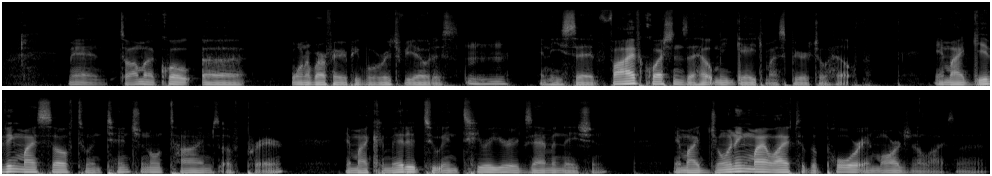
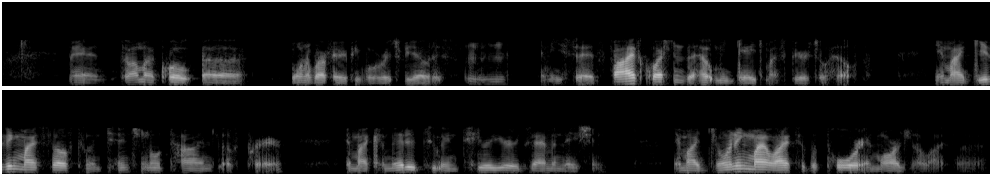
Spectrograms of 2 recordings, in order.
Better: first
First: none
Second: phone-call audio; poor line; nothing above 3.5 kHz

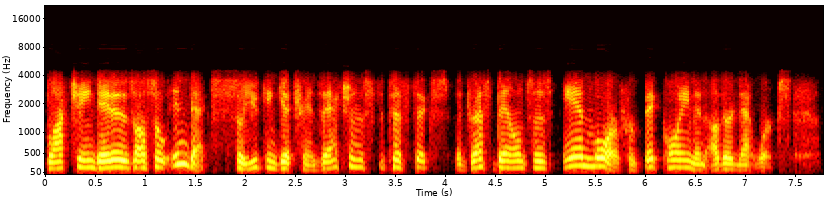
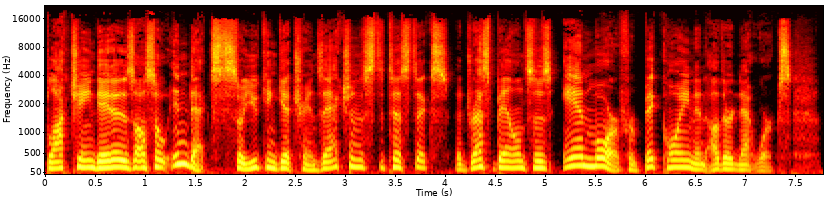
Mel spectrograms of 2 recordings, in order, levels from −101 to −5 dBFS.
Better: second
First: phone-call audio; poor line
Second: none

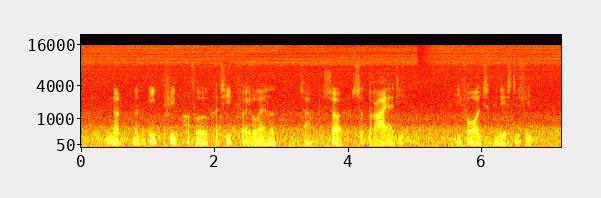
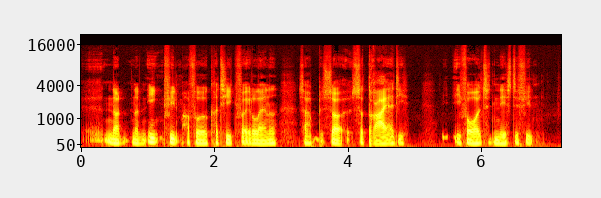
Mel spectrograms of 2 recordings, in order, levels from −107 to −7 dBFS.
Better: second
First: hiss; loud; throughout; 6 dB below the speech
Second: none

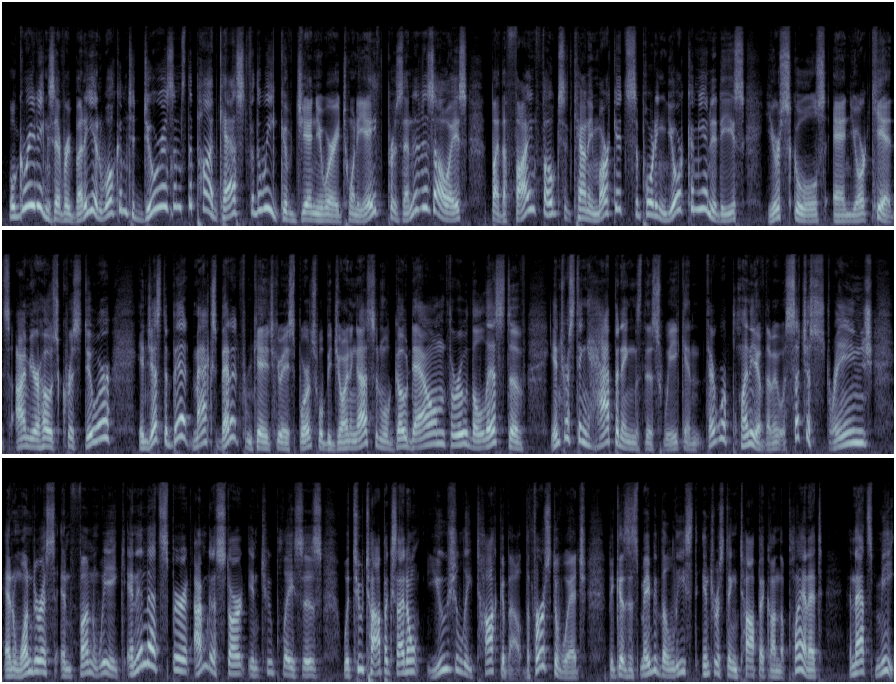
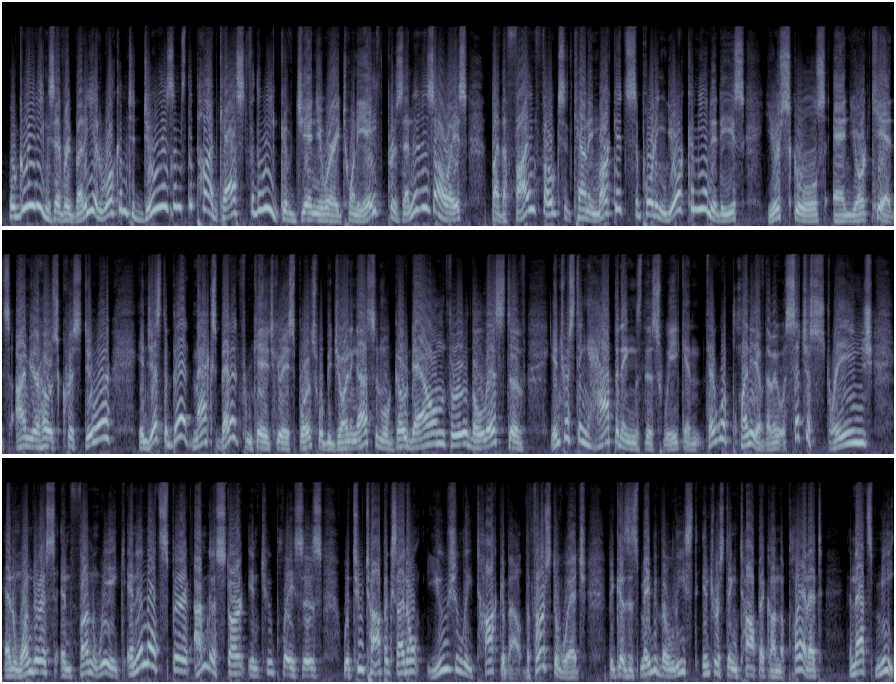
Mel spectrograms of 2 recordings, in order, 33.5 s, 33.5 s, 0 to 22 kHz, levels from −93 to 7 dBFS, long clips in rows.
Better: first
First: none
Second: distortion; heavy; 8 dB below the speech

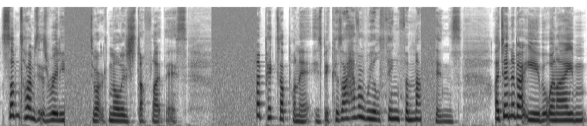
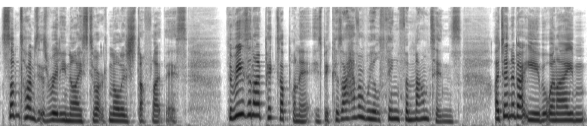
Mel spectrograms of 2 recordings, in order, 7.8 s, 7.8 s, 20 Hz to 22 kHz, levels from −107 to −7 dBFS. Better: second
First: audio cutting out; filled with static; at 1 s, at 3 s for 0.5 s and at 5.5 s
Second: none

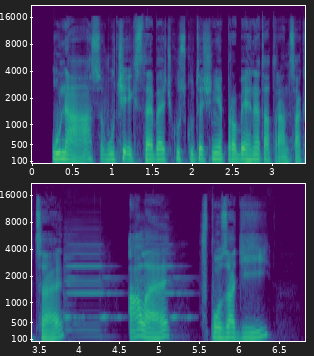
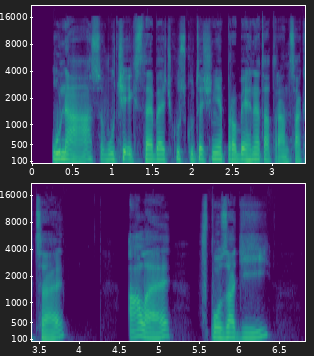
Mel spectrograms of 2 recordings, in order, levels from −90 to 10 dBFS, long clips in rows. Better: second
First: alarm; faint; from 4 to 5.5 s; peak 15 dB below the speech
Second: none

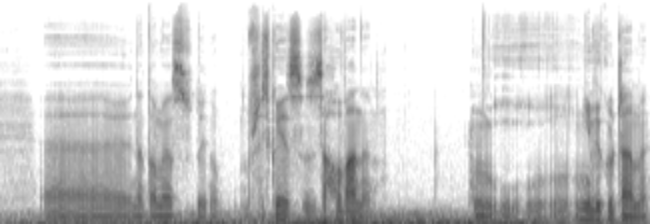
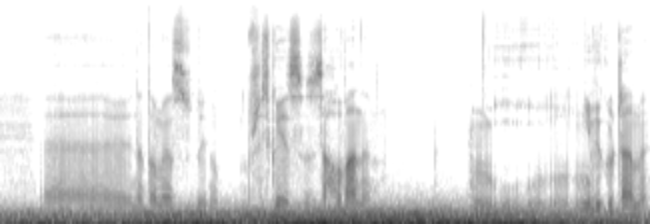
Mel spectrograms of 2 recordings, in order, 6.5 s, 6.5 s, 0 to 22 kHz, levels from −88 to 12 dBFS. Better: first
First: low rumble; faint; throughout; 25 dB below the speech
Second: low rumble; loud; throughout; 1 dB below the speech

